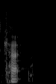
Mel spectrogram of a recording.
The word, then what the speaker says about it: Karai: Is it Karai it's pronounced? – Yeah, I think it's Karai.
